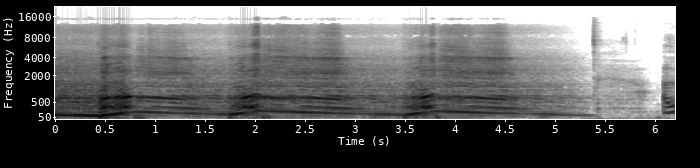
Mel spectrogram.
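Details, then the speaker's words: Honda S2000 project car, three sharp revs after an oil check. The exhaust note turns harsh and raspy near the top and sounds not quite right. The owner is disappointed, having hoped for a sound like with the catalyst fitted. "bit disappointed with the noise to be honest with you from the exhaust a little bit raspy a little bit i don't know just at the top it just sounded a bit not right"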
